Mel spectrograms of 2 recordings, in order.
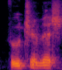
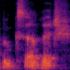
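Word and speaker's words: Vukčević: Or Yeah, like it's just Veovich, not Bukovich. I got to get that my Eastern European pronunciations right there.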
